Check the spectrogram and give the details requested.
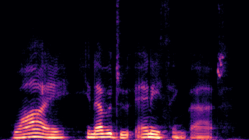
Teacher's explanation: the last new content word is anything and we would put the stress on any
